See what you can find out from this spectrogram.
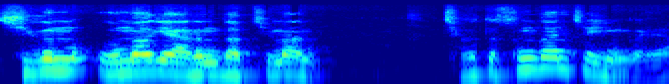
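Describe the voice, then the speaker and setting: Against a quiet background, a man with a fairly high pitch speaks in a dark, mellow tone. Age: 70s. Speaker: lecturer. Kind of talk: lecture.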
